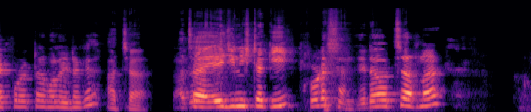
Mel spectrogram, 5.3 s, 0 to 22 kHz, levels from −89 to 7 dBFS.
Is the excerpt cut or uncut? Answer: cut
